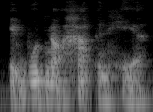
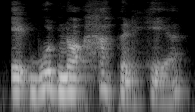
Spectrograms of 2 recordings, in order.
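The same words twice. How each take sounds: First: Quiet conviction. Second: "would" hit, slow, firmer and a bit louder; emphatic repeat. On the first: Retold or imitated. Vlogger quoting Ferguson to viewers, soft slow certainty. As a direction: say it quietly like a settled fact. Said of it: "he said it with absolute conviction". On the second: Real, not acted. Vlogger repeating Ferguson's line to viewers, slow and emphatic. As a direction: hammer each word home slowly. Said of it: "with absolute conviction".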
